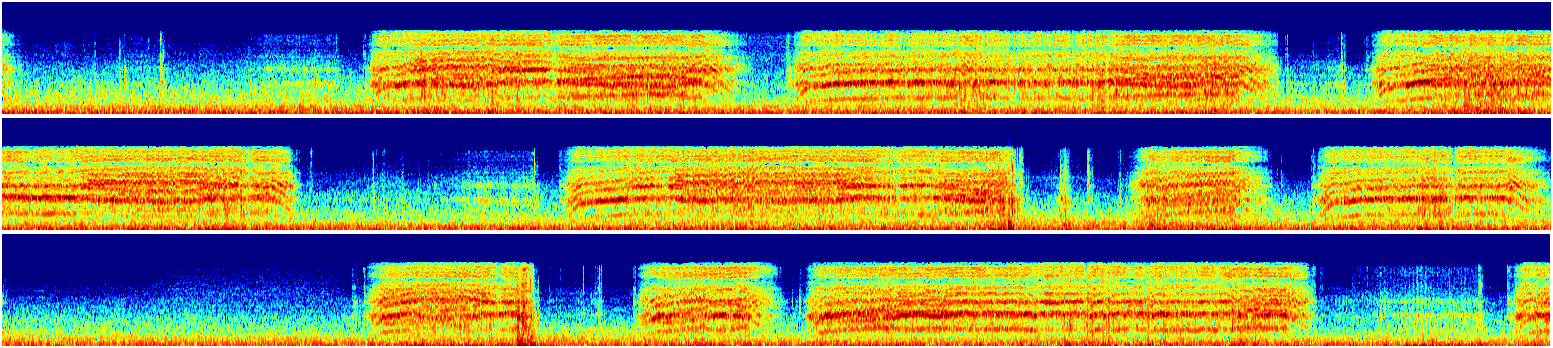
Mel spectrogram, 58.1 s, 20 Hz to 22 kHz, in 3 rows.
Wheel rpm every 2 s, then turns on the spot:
10, 10, 90, 160, 80, 140, 160, 130, 50, 160, 160, 70, 10, 100, 160, 150, 30, 80, 140, 40, 0, 40, 110, 80, 90, 160, 160, 80, 40.
22-24 54-56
